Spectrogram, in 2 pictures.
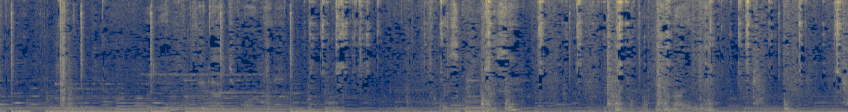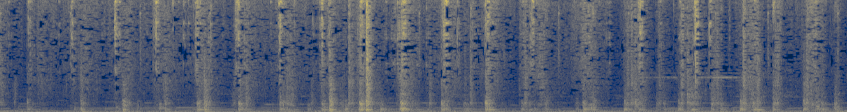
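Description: Background music; from about four seconds in, a spatula repeatedly scrapes and clinks against a nonstick pan as a dry sesame-seed mix is stirred.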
